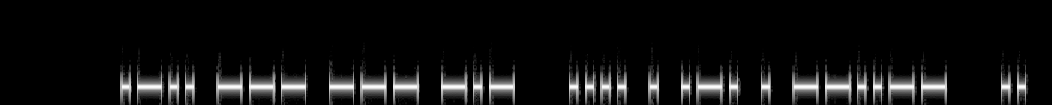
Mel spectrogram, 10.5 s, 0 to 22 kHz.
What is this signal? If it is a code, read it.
Morse code, heard as a keyed tone, about 15 wpm, 700 Hz. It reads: LOOK HERE, I
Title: Sentences from Top 1000 Words - Review Part 1 - 15wpm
